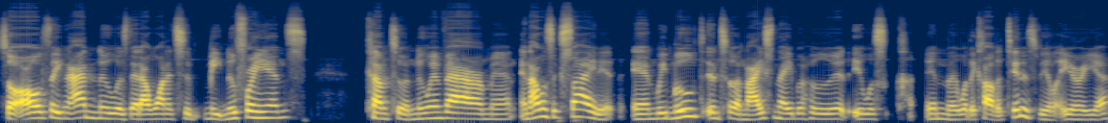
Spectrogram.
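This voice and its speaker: A woman with an American accent and a plain, everyday voice, fairly low in pitch and fairly quick, with ordinary pitch variation, on a very clean recording with a silent background. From Virginia and Birmingham, Alabama (US South). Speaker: oral history interviewee, civil rights witness. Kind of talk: oral history interview. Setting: interview at a museum archive.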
